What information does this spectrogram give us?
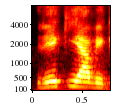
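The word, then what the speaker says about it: Reykjavík: रेकिया रेकियाविक क्या है बेटा, इसका प्रोनाउंसिएशन क्या है, रेकिएवा है रेकिया रेकियाविक, रेकियाविक है ना।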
